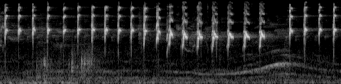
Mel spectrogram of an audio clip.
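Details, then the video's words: Lovebird singing loudly for training other birds: quick bursts of piercing high chips, around three per second, with a soft rising whistle from another bird underneath. "Suara Kencang Lovebird Sukron | Untuk Pemasteran"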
